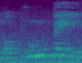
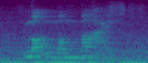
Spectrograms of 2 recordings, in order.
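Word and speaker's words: Mumbai: 자, 인도의 수도를 우리가 봄바이, 봄베이 이렇게 알고 있는데요. 이 영어 발음으로 하면요. 봄바이, 멈바이, 예, 멈바이라고 합니다.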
